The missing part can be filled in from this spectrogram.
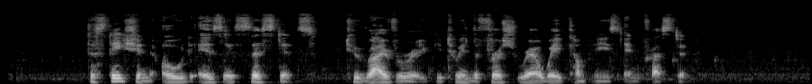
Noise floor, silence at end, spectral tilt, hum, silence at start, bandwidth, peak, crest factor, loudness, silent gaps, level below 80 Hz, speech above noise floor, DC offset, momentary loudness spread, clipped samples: -59 dBFS; 1.25 s; -4 dB/octave; none; 0.9 s; 11.5 kHz; -4 dBFS; 20 dB; -24 LUFS; none; -50 dBFS; 35 dB; under 0.1%; 13 LU; under 0.1%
